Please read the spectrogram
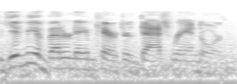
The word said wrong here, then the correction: Dash Rendar: Dash Rendar? You mean Dash Rendar?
